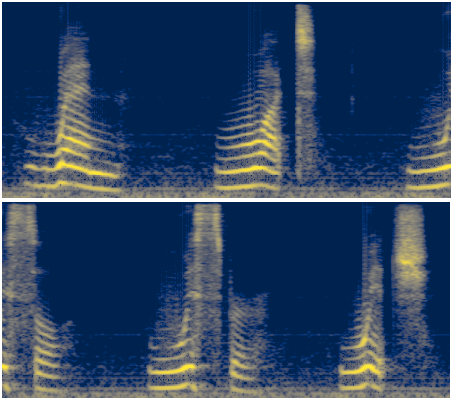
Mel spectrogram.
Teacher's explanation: Words that begin with WH are pronounced HW.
